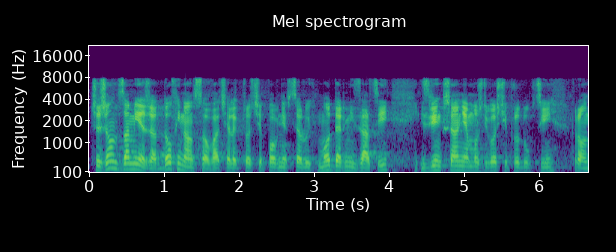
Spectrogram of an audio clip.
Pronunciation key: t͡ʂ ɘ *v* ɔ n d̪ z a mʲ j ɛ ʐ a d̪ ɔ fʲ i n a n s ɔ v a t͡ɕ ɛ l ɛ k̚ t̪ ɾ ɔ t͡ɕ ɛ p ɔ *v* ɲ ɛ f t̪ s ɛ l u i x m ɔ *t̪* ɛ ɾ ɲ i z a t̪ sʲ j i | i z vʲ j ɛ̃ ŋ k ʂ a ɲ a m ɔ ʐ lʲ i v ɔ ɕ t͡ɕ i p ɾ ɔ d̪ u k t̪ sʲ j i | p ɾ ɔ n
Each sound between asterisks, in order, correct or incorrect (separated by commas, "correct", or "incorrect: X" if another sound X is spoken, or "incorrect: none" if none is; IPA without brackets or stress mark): incorrect: ʐ, correct, incorrect: d̪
